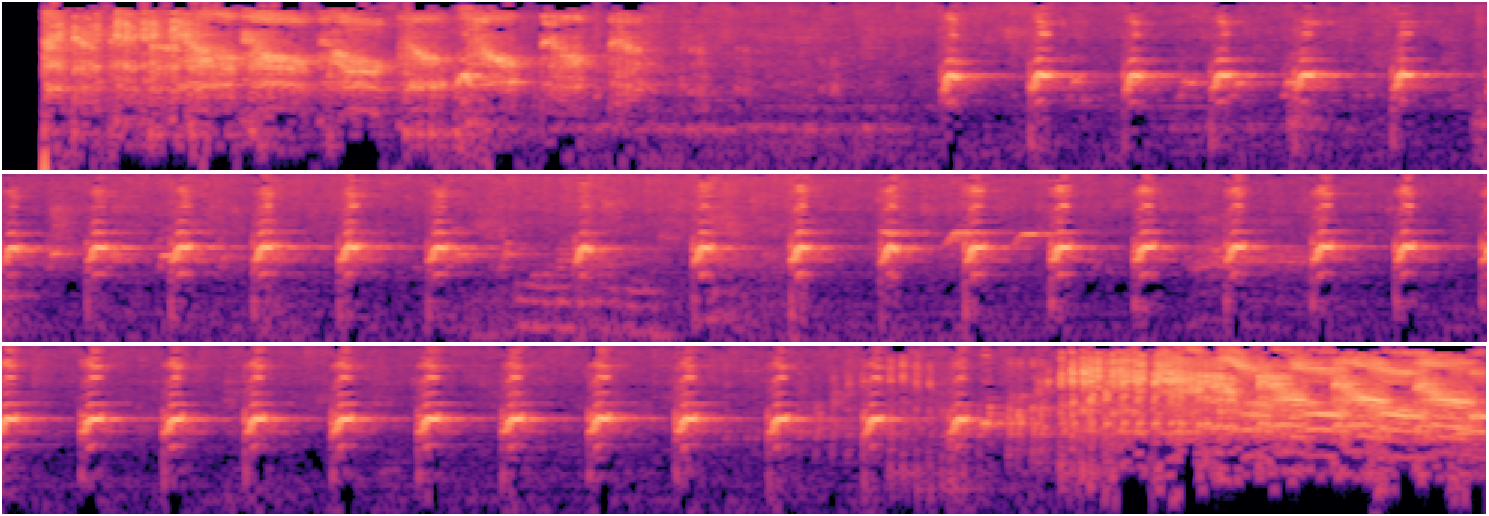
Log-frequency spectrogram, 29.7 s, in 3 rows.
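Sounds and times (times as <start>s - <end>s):
white-breasted waterhen clipped rising notes and harsh croaking calls used as a lure: 0.3s - 29.6s.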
